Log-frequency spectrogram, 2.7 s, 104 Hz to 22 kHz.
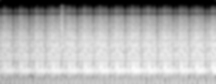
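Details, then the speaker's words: White Rodgers 1311 zone valve, thermostat call for heat from 70 to 80 degrees, valve starting from closed: faint steady whirring hum from the valve motor spinning toward open, no grinding or chatter; normal operation. "so you hear that the valve is spinning so this valve is in the closed position it's spinning and spinning"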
